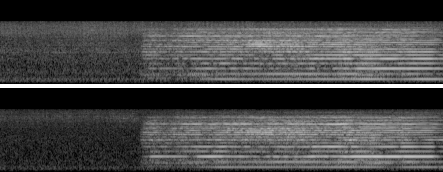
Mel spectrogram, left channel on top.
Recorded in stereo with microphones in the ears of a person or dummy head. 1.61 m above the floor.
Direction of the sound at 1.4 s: 20° right (ahead or behind).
